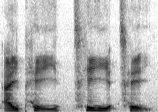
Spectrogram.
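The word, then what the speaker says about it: ADAPTT: stand for now that's a Dap TT so you pronounce it adapt but it's got two T's at the end guys okay a d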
